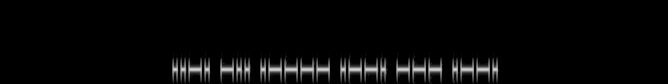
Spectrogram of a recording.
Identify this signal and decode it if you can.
Morse code, heard as a keyed tone, about 32 wpm, 700 Hz. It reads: FD1POP
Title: DXCC-100 Call Signs - 6 Characters - Repeated 2x - 30wpm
